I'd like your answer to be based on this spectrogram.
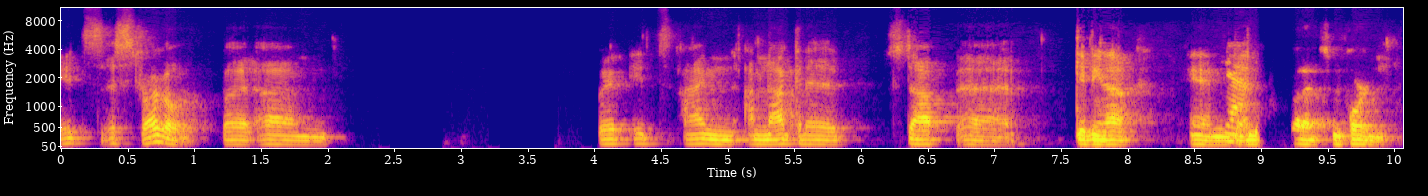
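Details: Man about 31 with aphasia from a stroke at age 21 about ten years earlier, with right-side paralysis and foot drop; initially only about three words and no reading, writing or comprehension, improving yearly; word-finding pauses and gestures; aphasia.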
